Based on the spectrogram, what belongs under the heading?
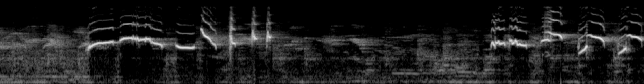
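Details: Oriental magpie-robin song meant to lure quiet magpie-robins into singing: rich rising and falling whistles with quick sharp chips, two loud bursts separated by a softer, noisy pause.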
